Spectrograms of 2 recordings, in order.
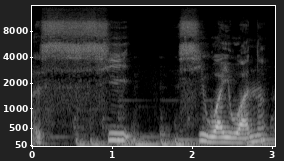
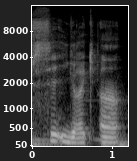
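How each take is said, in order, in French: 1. Le nom se prononce à l'anglaise. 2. Le nom se prononce à la française.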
